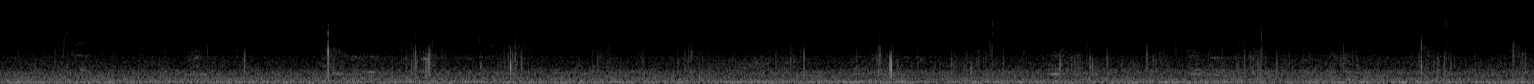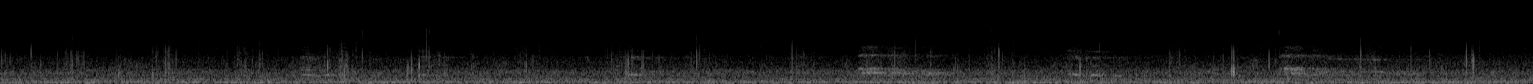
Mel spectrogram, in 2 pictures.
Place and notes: Mostecká, Mariánské Radčice, Tschechien - village walk
a few hours later, in the dark... (Sony PCM D50, Primo EM172)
